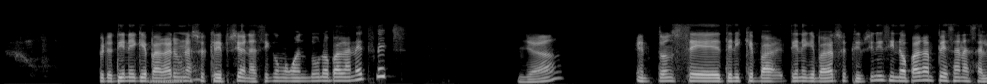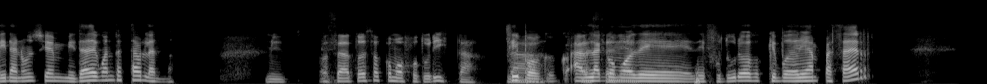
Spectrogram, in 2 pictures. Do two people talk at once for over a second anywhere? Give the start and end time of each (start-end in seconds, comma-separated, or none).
14.9-16.3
